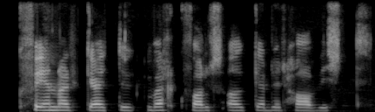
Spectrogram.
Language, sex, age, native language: Icelandic, male, 13, Icelandic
